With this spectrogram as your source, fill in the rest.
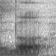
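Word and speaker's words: beaux: so don't read like that here it is bo another uh as we pronounce here also it is bo but the difference is here this is singular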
